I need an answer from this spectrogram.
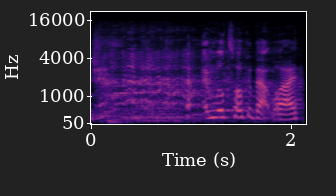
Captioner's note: audience laughs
